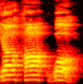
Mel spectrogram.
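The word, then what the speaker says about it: Yahweh: Hebrews the Lord the translation here is Y HWH and you pronounce that Yahwa.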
